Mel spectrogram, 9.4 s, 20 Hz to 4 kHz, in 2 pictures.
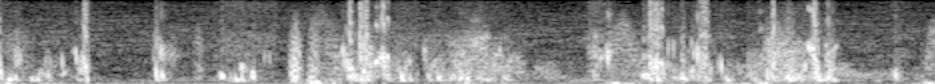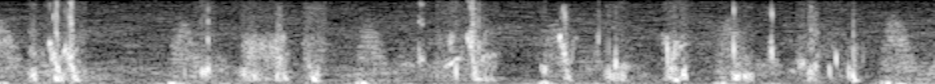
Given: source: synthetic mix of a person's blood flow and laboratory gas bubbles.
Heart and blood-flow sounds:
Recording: Doppler ultrasound of blood flow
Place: subclavian vein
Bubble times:
0.00-0.44 s: bubbles
0.76-0.93 s: bubbles
1.07-1.39 s: bubbles
1.69-2.61 s: bubbles
2.93-3.08 s: bubbles
3.18-3.69 s: bubbles
3.73-4.21 s: bubbles
4.44-4.55 s: bubbles
4.81-5.11 s: bubbles
5.57-5.79 s: bubbles
5.86-6.13 s: bubbles
6.18-6.31 s: bubbles
6.75-6.81 s: bubbles
6.85-7.18 s: bubbles
7.36-7.56 s: bubbles
7.65-7.83 s: bubbles
7.98-8.14 s: bubbles
8.30-8.45 s: bubbles
8.50-8.57 s: bubbles
8.65-8.99 s: bubbles
From the record:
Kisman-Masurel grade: 243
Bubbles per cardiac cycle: several, 3 to 8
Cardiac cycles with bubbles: 100%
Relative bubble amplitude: loud (0.450 to 0.775)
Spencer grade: 3 (all of the cardiac periods contain showers or single bubble signals, but not dominating or overriding the cardiac motion signals)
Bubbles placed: anywhere in the cardiac cycle

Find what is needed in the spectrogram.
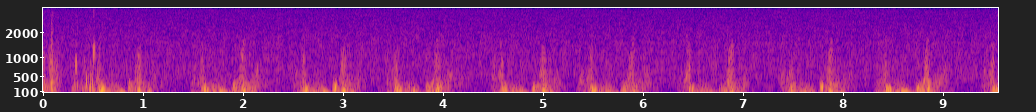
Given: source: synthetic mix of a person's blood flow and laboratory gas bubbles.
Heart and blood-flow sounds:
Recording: Doppler ultrasound of blood flow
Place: precordium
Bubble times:
0.04-0.17 s: bubbles
0.28-0.56 s: bubbles
From the record:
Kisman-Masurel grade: 222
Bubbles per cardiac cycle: several, 3 to 8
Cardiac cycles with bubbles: 10 to 50%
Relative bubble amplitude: moderate (0.250 to 0.450)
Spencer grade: 2 (many but less than half of the cardiac periods contain bubble signals, singularly or in groups)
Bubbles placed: only in the low amplitude regions of the cardiac cycle

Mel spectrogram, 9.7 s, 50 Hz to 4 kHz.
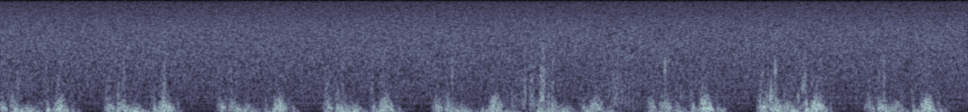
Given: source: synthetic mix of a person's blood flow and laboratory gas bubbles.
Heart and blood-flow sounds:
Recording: Doppler ultrasound of blood flow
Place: precordium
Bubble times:
7.97-8.09 s: bubbles
From the record:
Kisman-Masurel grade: 113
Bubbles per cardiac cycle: 1 to 2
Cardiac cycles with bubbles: 1 to 10%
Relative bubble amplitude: loud (0.450 to 0.775)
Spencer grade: 1 (occasional bubble signal discernible with the cardiac motion signal, with majority of cardiac periods free of bubbles)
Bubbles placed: only in the low amplitude regions of the cardiac cycle

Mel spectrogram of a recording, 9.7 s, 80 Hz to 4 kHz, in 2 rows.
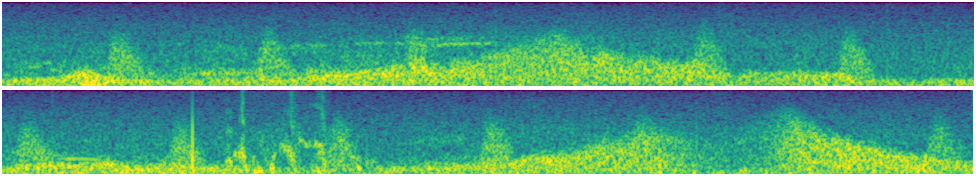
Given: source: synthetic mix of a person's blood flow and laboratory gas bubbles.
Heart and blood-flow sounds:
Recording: Doppler ultrasound of blood flow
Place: subclavian vein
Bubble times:
5.97-6.74 s: bubbles
From the record:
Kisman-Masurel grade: 211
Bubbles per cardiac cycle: several, 3 to 8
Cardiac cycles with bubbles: 1 to 10%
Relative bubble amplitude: barely perceptible (0.100 to 0.250)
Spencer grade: 1 (occasional bubble signal discernible with the cardiac motion signal, with majority of cardiac periods free of bubbles)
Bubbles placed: anywhere in the cardiac cycle

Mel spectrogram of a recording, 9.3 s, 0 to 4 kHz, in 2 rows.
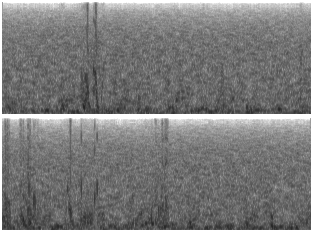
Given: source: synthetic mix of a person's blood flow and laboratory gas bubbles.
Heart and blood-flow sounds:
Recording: Doppler ultrasound of blood flow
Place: precordium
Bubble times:
0.88-0.95 s: bubbles
1.15-1.54 s: bubbles
4.44-4.53 s: bubbles
4.62-5.23 s: bubbles
5.57-5.74 s: bubbles
5.80-6.11 s: bubbles
6.76-7.15 s: bubbles
From the record:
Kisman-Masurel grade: 223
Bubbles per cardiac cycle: several, 3 to 8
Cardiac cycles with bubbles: 10 to 50%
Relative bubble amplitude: loud (0.450 to 0.775)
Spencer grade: 2 (many but less than half of the cardiac periods contain bubble signals, singularly or in groups)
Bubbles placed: anywhere in the cardiac cycle

